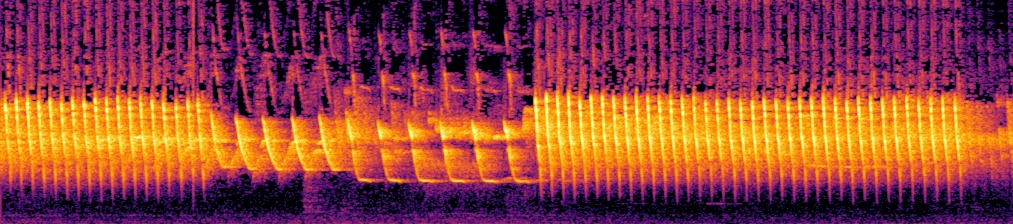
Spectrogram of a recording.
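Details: Canary singing: a rapid high trill of repeated notes, breaking midway into a series of quick descending slurred whistles, then returning to a dense, fast, even trill.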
